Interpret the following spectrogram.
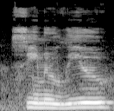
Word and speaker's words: Simu Liu: It's got a stacked cast from Simu Liu, I believe is how you say his name.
